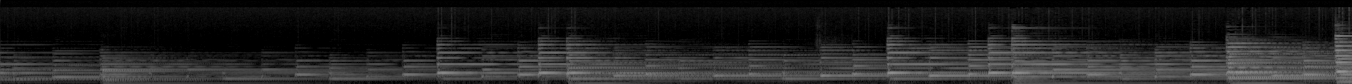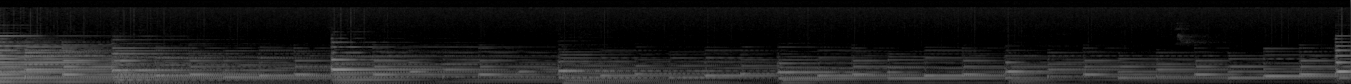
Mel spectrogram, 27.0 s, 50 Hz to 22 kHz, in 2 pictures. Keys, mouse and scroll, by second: 1.3 click, 3.9 click, 5.4 click, 6.5 click, 9.3 click, 12.6 click, 15.2 click, 20.1 ctrl+z, 21.7 click, 26.1 click.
